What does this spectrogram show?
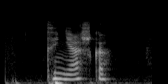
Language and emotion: Russian, positive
